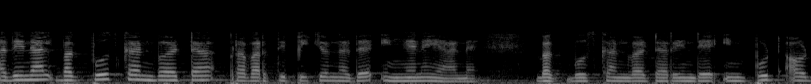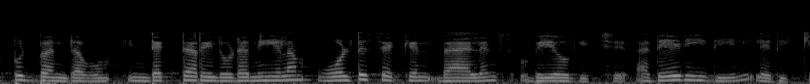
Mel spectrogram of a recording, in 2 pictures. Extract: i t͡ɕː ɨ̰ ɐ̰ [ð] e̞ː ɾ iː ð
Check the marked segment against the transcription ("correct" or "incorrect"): correct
